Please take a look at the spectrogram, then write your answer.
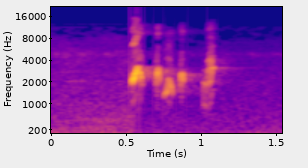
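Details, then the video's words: A single quick phrase of an olive-winged bulbul, five or six bright, clipped notes tumbling within half a second; the call is used to train young birds and attract wild ones. "เสียงนกดอกแตงEp.248 เปิดหัดลูกเสอ ลูกใบ้ เสียงเรียกนกป่า Suara pikat merbah lekir gacor"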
